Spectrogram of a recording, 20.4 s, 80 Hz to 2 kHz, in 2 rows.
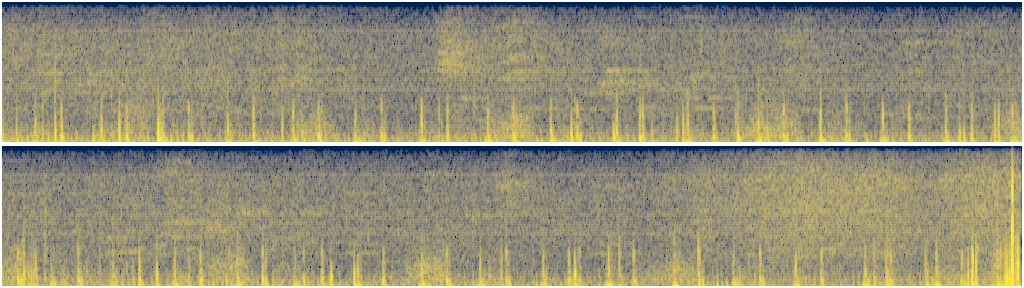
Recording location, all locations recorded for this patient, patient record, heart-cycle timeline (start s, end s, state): tricuspid valve (TV)
aortic valve (AV)+pulmonary valve (PV)+tricuspid valve (TV)+mitral valve (MV)
#Age: Child
#Sex: Male
#Height: 125.0 cm
#Weight: 36.1 kg
#Pregnancy status: False
#Murmur: Present
#Murmur locations: pulmonary valve (PV)+tricuspid valve (TV)
#Most audible location: pulmonary valve (PV)
#Systolic murmur timing: Early-systolic
#Systolic murmur shape: Plateau
#Systolic murmur grading: I/VI
#Systolic murmur pitch: Low
#Systolic murmur quality: Blowing
#Diastolic murmur timing: nan
#Diastolic murmur shape: nan
#Diastolic murmur grading: nan
#Diastolic murmur pitch: nan
#Diastolic murmur quality: nan
#Outcome: Abnormal
#Campaign: 2015 screening campaign
0.00	1.80	unannotated
1.80	1.84	systole
1.84	1.98	S2
1.98	2.24	diastole
2.24	2.36	S1
2.36	2.50	systole
2.50	2.60	S2
2.60	2.90	diastole
2.90	3.02	S1
3.02	3.14	systole
3.14	3.26	S2
3.26	3.53	diastole
3.53	3.66	S1
3.66	3.79	systole
3.79	3.91	S2
3.91	4.18	diastole
4.18	4.30	S1
4.30	4.42	systole
4.42	4.54	S2
4.54	4.84	diastole
4.84	4.98	S1
4.98	5.10	systole
5.10	5.20	S2
5.20	5.44	diastole
5.44	5.62	S1
5.62	5.70	systole
5.70	5.84	S2
5.84	6.12	diastole
6.12	6.24	S1
6.24	6.38	systole
6.38	6.50	S2
6.50	6.80	diastole
6.80	6.96	S1
6.96	7.12	systole
7.12	7.22	S2
7.22	7.54	diastole
7.54	7.68	S1
7.68	7.80	systole
7.80	7.90	S2
7.90	8.18	diastole
8.18	8.29	S1
8.29	8.44	systole
8.44	8.56	S2
8.56	8.80	diastole
8.80	8.91	S1
8.91	9.06	systole
9.06	9.16	S2
9.16	9.41	diastole
9.41	9.56	S1
9.56	9.70	systole
9.70	9.78	S2
9.78	10.08	diastole
10.08	10.20	S1
10.20	10.36	systole
10.36	10.48	S2
10.48	10.70	diastole
10.70	10.80	S1
10.80	10.94	systole
10.94	11.06	S2
11.06	11.30	diastole
11.30	11.42	S1
11.42	11.56	systole
11.56	11.66	S2
11.66	11.92	diastole
11.92	12.06	S1
12.06	12.18	systole
12.18	12.28	S2
12.28	12.54	diastole
12.54	12.68	S1
12.68	12.80	systole
12.80	12.90	S2
12.90	13.14	diastole
13.14	13.28	S1
13.28	13.40	systole
13.40	13.50	S2
13.50	13.73	diastole
13.73	13.86	S1
13.86	14.00	systole
14.00	14.12	S2
14.12	14.38	diastole
14.38	14.52	S1
14.52	14.64	systole
14.64	14.74	S2
14.74	14.98	diastole
14.98	15.08	S1
15.08	15.20	systole
15.20	15.34	S2
15.34	15.60	diastole
15.60	15.72	S1
15.72	15.90	systole
15.90	16.02	S2
16.02	16.26	diastole
16.26	16.38	S1
16.38	16.52	systole
16.52	16.62	S2
16.62	16.90	diastole
16.90	17.04	S1
17.04	17.16	systole
17.16	17.26	S2
17.26	17.52	diastole
17.52	17.66	S1
17.66	17.80	systole
17.80	17.88	S2
17.88	18.14	diastole
18.14	18.24	S1
18.24	18.40	systole
18.40	18.50	S2
18.50	18.78	diastole
18.78	18.94	S1
18.94	19.06	systole
19.06	19.18	S2
19.18	19.48	diastole
19.48	20.40	unannotated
